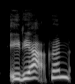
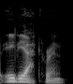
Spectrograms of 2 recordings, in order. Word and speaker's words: Ediacaran: Ediacaran because it's named after a place in South Australia and that's how the local people, the Aboriginals, would pronounce it.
